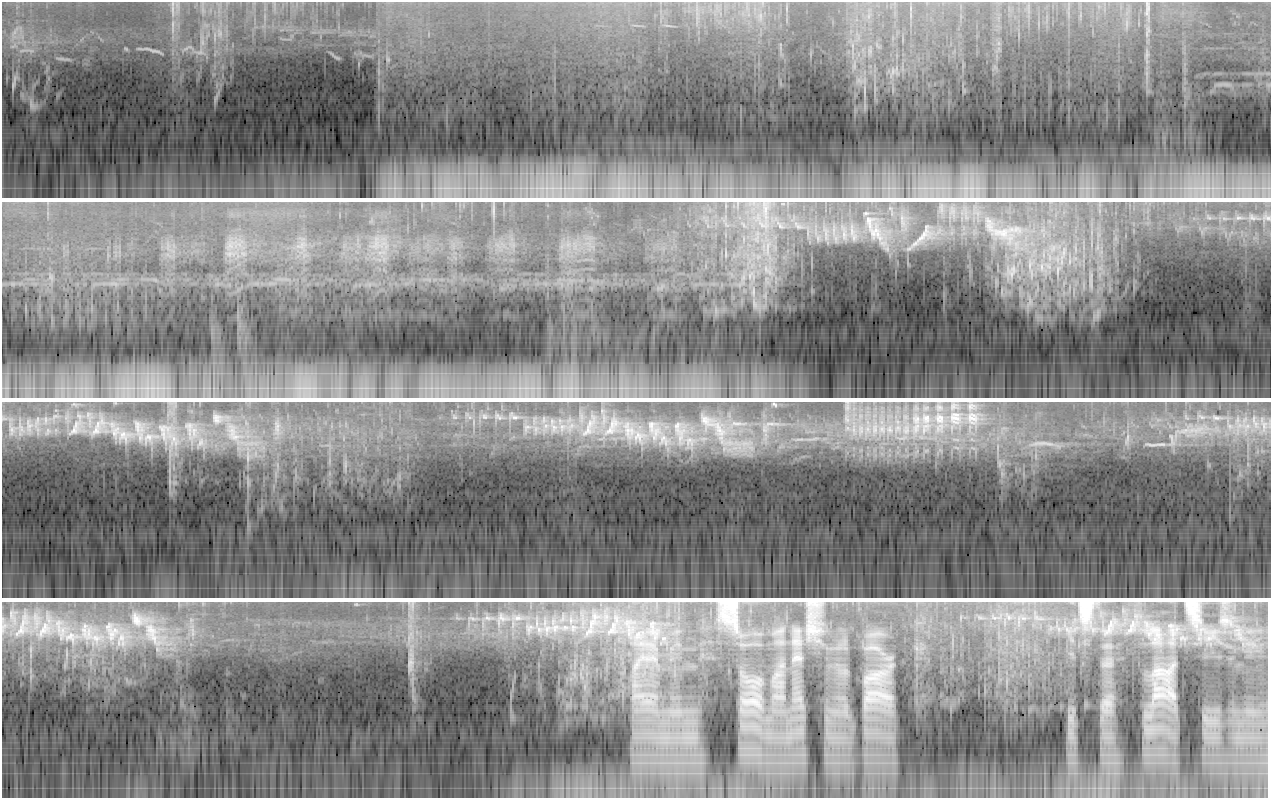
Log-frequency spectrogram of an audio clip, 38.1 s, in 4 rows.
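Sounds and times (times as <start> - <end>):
wild birds calling: 0.0 - 17.6, 18.8 - 38.0
low steady hum: 2.8 - 15.6.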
